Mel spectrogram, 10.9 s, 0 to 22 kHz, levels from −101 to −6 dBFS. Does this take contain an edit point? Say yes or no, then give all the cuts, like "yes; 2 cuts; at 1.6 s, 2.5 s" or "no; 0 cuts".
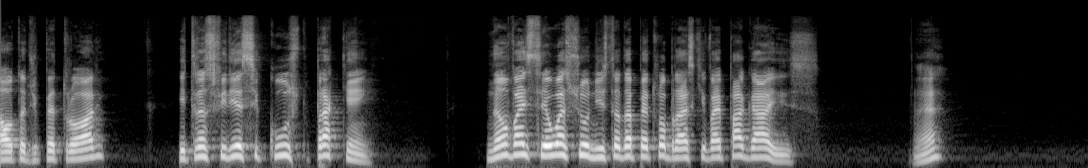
no; 0 cuts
